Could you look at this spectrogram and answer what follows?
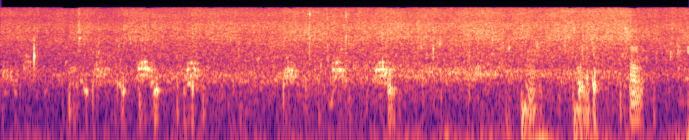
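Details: Flock of raised ducks resting at a lake where a creek enters, on a sunny afternoon; a handful of brief nasal quacks sound irregularly over a few seconds against faint background noise.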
